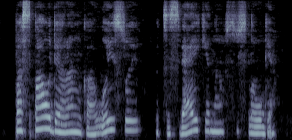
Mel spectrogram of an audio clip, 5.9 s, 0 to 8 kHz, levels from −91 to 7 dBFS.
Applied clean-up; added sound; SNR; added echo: none; none; none; none.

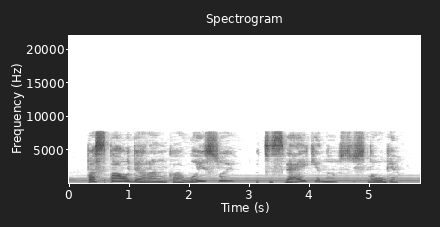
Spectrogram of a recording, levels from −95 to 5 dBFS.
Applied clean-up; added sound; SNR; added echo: none; Wind instrument, woodwind instrument; 20 dB; none.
